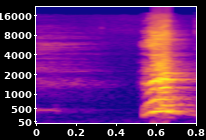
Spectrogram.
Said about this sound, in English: Bless you. Gotta get a sneeze button or something.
